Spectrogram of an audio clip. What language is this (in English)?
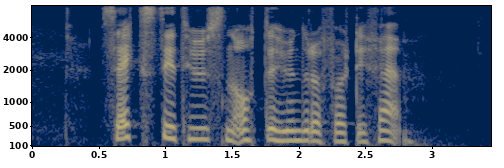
Norwegian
